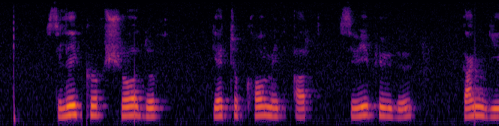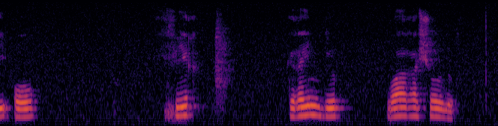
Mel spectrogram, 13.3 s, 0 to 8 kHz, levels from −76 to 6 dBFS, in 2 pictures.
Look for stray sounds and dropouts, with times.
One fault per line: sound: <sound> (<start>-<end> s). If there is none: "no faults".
sound: dropout (1.1-1.2 s)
